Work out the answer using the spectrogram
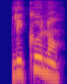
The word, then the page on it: les collants: frances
